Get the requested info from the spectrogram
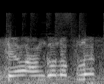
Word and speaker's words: Theo Angelopoulos: Theo Angelopoulos. Telaffuzum yanlış olabilir ya. – Doğru doğru.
